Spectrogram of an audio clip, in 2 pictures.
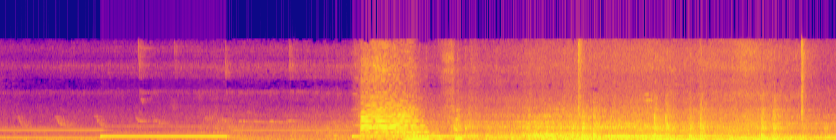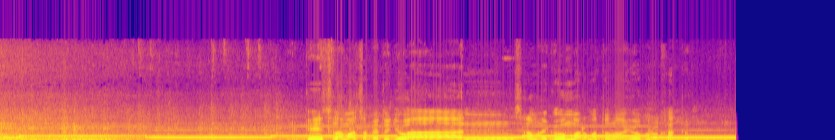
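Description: A railway crossing signal rings in a steady alternating two-note pattern.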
